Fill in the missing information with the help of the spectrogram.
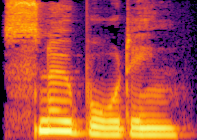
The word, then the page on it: snowboarding: British English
